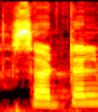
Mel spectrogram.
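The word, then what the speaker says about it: subtle: है फाइन या नाजुक सटल में जो है वो बी साइलेंट है स्टनिंग्ली का मतलब है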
